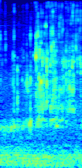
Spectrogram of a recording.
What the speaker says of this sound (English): we can put some lemon juice in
